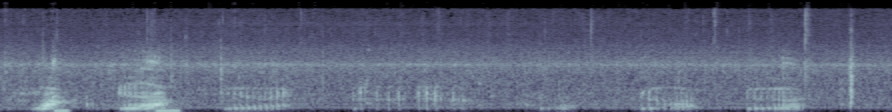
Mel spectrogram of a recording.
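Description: Humpback whale grunts: short, throaty low pulses with higher overtones, repeated irregularly over hissing underwater noise.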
